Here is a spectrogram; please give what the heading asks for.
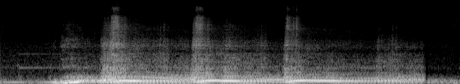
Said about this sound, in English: Give y'all a couple revs from inside of the car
